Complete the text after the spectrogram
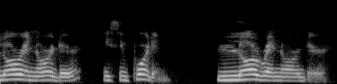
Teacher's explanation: Law would join the following sound with an R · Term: intrusive R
